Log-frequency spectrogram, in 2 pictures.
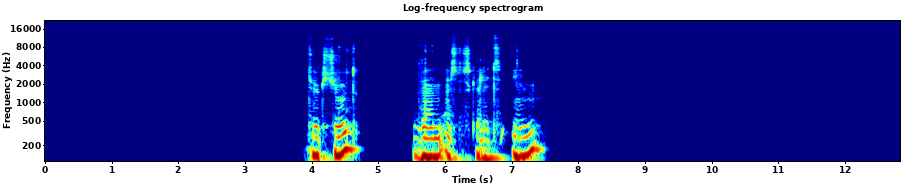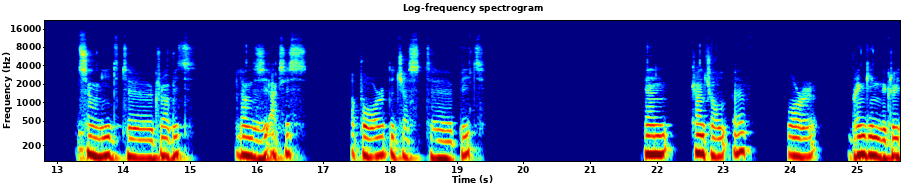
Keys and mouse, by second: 3.8 e, 4.6-5.6 drag, 5.6 s, 12.0 click, 14.6 g, 15.7 z, 19.1 click, 22.8 ctrl+f.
